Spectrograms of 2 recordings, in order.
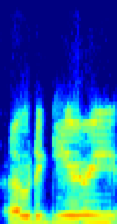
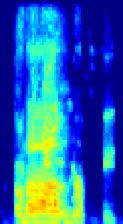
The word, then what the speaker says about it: Otagiri: How do we pronounce that now, I thought you Trisha? were the one who taught us. Otogari. Otogari. Yeah. Otogari. Oh, goodness. Well, actually, if you Google it, she's more saying like Otogari.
